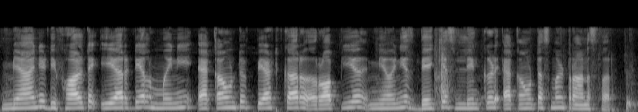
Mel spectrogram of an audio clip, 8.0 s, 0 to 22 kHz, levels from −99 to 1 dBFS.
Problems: background sounds at intervals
